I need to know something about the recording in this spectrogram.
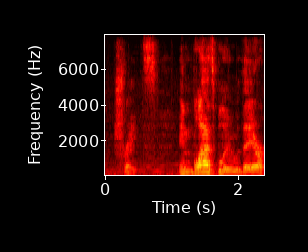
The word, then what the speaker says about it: BlazBlue: games like injustice and blazblue for this and yes i understand that it's pronounced blaze blue but come on look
